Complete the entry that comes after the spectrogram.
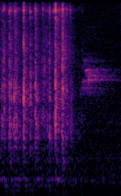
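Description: Rapid clicky keystrokes on a performance gaming keyboard patter close up for about a second, then give way to a faint high hum, with no voices.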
